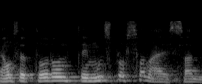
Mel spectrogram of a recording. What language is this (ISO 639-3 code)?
por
